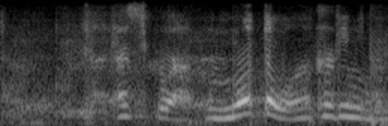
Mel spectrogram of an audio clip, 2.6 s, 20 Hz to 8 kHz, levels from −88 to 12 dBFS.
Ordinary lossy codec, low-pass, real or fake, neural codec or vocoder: Opus, 16 kbps; 7.2 kHz; fake; codec, 16 kHz, 0.8 kbps, ZipCodec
